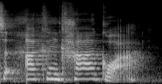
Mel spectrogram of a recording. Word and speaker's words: Aconcagua: The highest mountain outside of Asia is in the Andes, Mount Aconcagua. I had a shot to do this once, and now I still can't pronounce it. – It's okay. – Mount Aconcagua. Yes.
